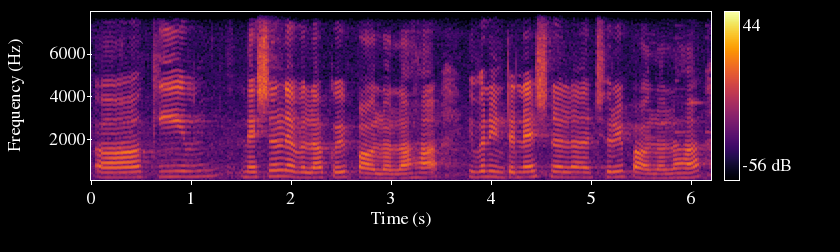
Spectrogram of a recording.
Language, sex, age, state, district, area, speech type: Goan Konkani, female, 18-30, Goa, Tiswadi, rural, spontaneous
